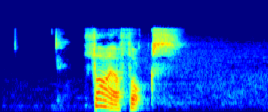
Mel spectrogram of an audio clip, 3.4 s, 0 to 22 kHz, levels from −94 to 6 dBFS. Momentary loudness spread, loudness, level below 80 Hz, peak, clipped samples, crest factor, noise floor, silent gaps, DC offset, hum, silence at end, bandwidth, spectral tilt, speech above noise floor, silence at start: 24 LU; -17 LUFS; -64 dBFS; -2 dBFS; under 0.1%; 20 dB; -67 dBFS; none; under 0.1%; none; 1.15 s; 8.2 kHz; -3 dB/octave; 51 dB; 0.7 s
